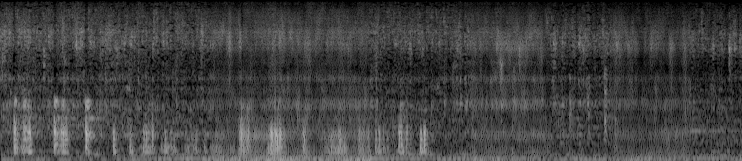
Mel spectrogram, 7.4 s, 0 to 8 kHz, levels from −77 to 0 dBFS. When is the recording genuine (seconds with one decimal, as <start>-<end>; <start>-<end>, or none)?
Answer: 0.0-2.1; 3.7-4.7; 5.5-6.1; 6.9-7.4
